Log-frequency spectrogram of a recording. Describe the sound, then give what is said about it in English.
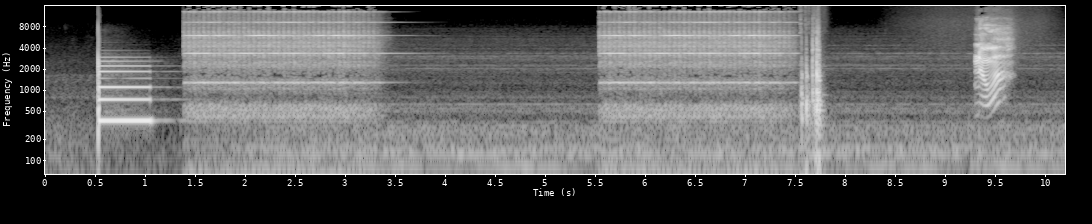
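A telephone rings loudly in two long, buzzing bursts separated by a short pause, after a brief beep at the start. A quick electronic chirp follows near the end. “ring! Someone's calling for Noah. Down there, on the phone.”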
